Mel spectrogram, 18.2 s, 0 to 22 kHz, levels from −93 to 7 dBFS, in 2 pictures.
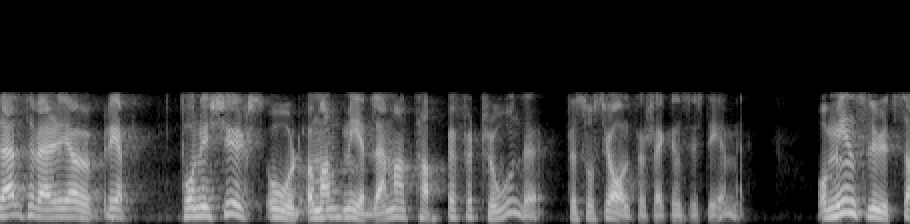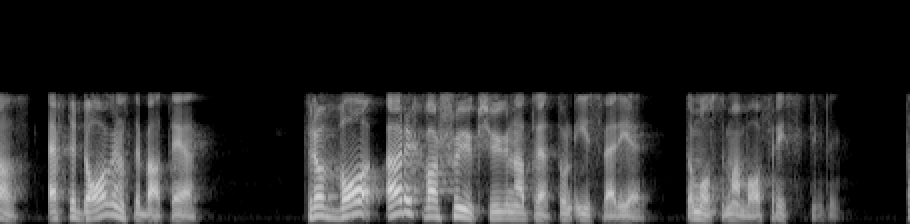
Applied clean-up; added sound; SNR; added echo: neural mask model DeepFilterNet 3.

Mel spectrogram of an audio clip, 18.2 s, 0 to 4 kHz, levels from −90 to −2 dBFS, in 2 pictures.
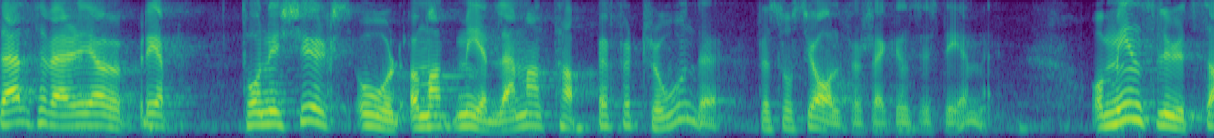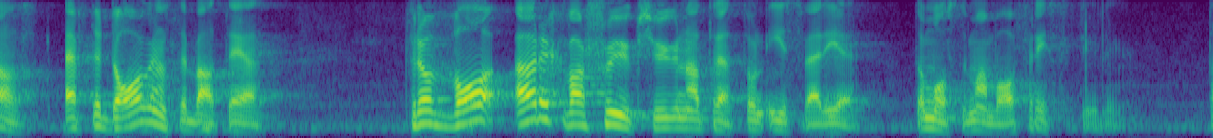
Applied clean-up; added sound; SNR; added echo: none; none; none; none.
